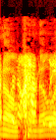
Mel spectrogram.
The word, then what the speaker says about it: Pernod: Pernod. – Yeah, Pernod. – I guess you say. – Yeah. – You don't pronounce the D.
